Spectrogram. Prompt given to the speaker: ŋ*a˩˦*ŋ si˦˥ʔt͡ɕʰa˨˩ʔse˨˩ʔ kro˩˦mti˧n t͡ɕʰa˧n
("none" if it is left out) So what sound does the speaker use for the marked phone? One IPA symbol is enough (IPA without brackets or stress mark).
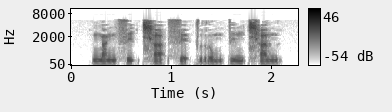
a˩˦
